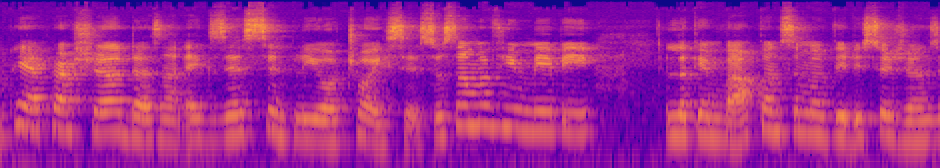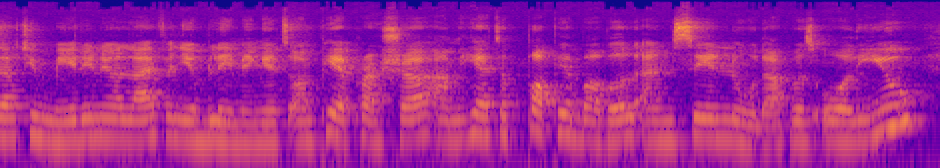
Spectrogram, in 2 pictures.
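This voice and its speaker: This woman, a tarot reader with a Trinidadian accent, delivers a casual, blunt monologue of spiritual advice in an echoey room. Her voice is medium-pitched, and she frequently checks in with "right?" and "okay?"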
